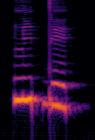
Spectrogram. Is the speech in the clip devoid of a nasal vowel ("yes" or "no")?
yes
